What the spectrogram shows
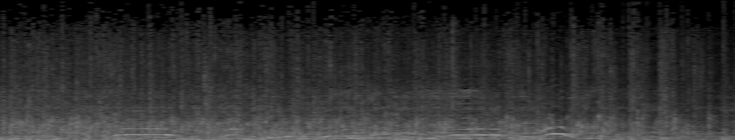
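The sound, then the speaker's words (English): Sustained applause from an audience for comedian Randy Liedtke, a dense, steady wash of clapping at even loudness throughout, with a few cheers and whoops rising above it. “Guys, let's hear it right now for Randy Liedtke. Come on, give it up for Randy.”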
